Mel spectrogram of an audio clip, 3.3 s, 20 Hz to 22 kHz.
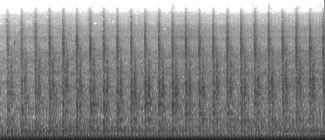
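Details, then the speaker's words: Toyota MR2 SW20 with 5S-FE engine on its final drive before a 3S-GTE swap: a hard, sharp knock about six times a second pounds steadily over the idle; worn connecting-rod bearing knocking. "All right, let's do one more walk around. Check out that sweet rod knocking 5sfe."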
